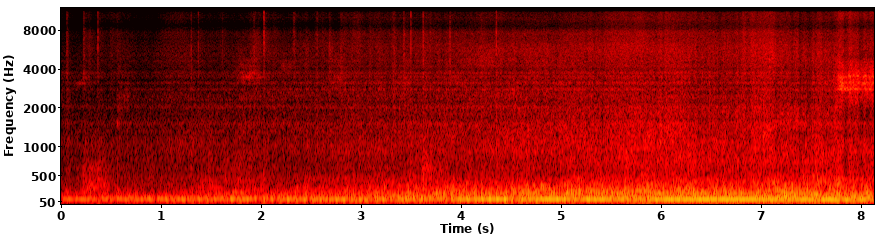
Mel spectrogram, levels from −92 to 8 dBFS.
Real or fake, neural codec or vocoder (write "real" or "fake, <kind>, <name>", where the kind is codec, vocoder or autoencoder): fake, autoencoder, DAC-VAE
